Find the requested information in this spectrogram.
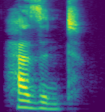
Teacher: There is an s but it sounds a little bit more like a z sound.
